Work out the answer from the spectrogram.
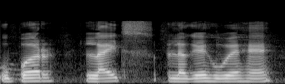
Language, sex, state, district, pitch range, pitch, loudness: Hindi, male, Assam, Kamrup Metropolitan, 140-145 Hz, 140 Hz, -14 LUFS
